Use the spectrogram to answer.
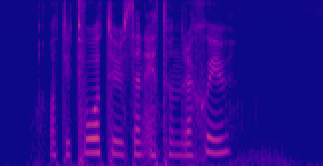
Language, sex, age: Swedish, female, 24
